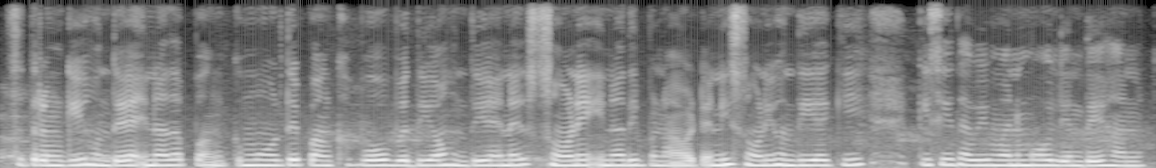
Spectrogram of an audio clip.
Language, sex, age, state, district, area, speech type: Punjabi, female, 18-30, Punjab, Shaheed Bhagat Singh Nagar, rural, spontaneous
